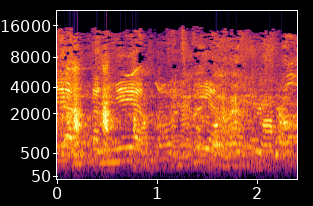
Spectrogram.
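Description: Speech only: voices talking, softer than the louder talk just before and after.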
